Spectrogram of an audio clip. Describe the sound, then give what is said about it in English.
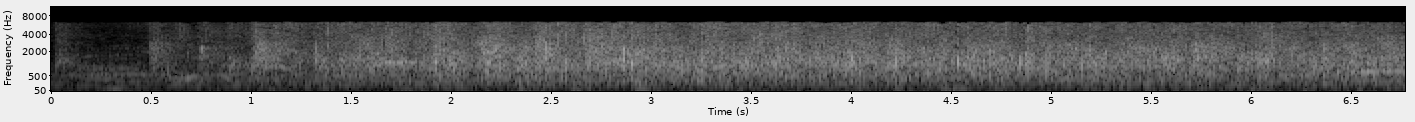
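Sustained audience applause after the announcement of a vote result, 93% no, on keeping the first-past-the-post electoral system: a dense wash of many hands clapping that swells in the first second and then holds steady and loud, with faint voices mixed into the crowd noise. “Now that applause, of course, is the applause for the process.”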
